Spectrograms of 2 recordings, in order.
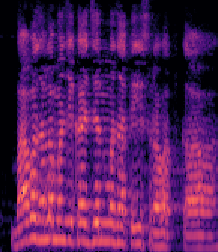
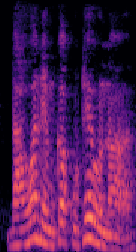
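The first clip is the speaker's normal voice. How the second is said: usual speaking voice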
